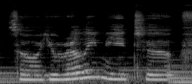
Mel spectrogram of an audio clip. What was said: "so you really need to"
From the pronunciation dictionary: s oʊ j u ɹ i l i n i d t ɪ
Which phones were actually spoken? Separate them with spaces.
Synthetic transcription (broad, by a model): s oʊ j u ɹ i l i n i d t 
